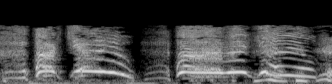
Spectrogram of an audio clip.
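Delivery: acted, shrill, very high crying scream, sobbing. Showing how he sounded, like you do at your big brother, imitating someone crying while yelling. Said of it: "that I'm crying when I'm yelling thing".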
